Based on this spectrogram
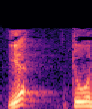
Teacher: تجدون بأن الصوت قد انقفل تماما عند الهمزة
